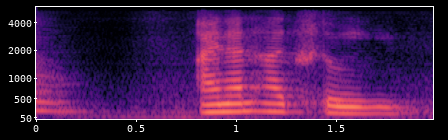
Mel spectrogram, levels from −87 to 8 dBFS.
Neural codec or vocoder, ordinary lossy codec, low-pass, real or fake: codec, 16 kHz, about 1 kbps, DyCAST, with the encoder's durations; none; 5.4 kHz; fake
